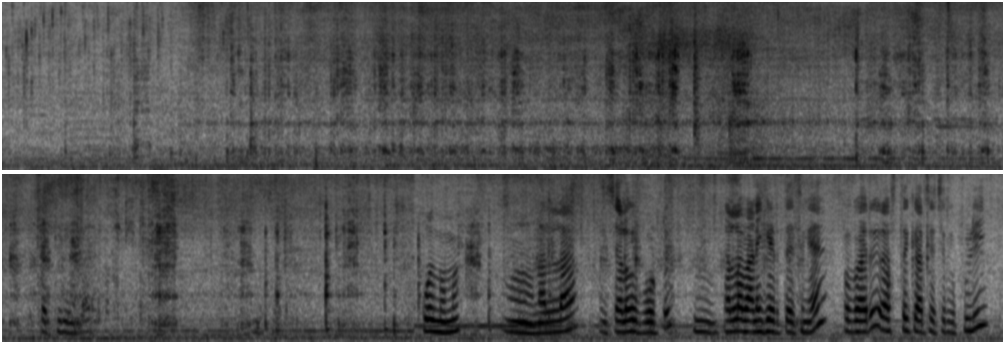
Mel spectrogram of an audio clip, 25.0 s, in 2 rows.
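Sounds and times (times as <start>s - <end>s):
paste sizzling in oil: 0.0s - 25.0s
spoon stirring and scraping: 2.4s - 23.3s.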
